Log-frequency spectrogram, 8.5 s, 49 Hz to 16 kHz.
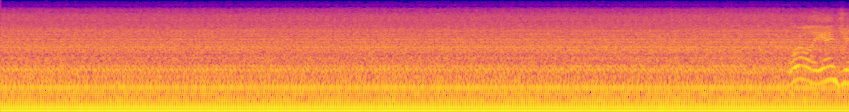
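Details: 2003 Honda Civic LX right after replacing the battery with a Group 51 unit, following a stall where dash lights went out: smooth, even idle, steady low hum, no ticking, missing or roughness; engine sounds healthy.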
